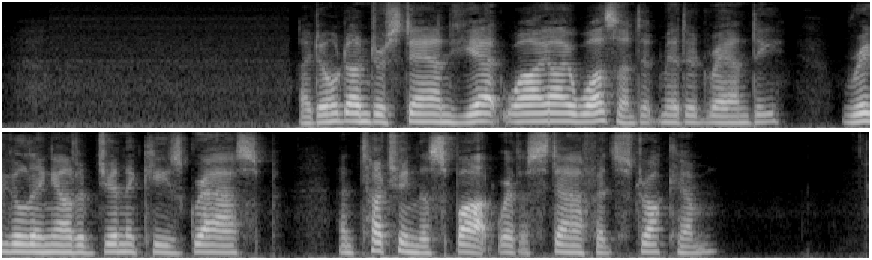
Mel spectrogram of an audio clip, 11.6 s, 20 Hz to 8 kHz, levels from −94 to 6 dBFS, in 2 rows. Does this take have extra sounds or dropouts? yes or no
no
